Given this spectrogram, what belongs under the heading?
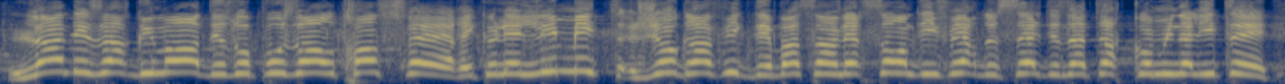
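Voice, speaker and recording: Very high-pitched woman giving a political speech. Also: fairly quick, a bit bright. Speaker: politician speaking in a parliamentary debate. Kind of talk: formal prepared political speech.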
